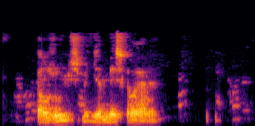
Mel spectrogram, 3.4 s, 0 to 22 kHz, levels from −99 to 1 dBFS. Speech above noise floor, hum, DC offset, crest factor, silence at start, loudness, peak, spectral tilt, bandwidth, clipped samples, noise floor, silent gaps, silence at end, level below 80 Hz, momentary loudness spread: 31 dB; none; under 0.1%; 16 dB; 0.5 s; -15 LUFS; -2 dBFS; -5 dB/octave; 7.8 kHz; under 0.1%; -45 dBFS; none; 0.2 s; -56 dBFS; 7 LU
